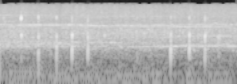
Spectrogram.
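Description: A short burst of sparse applause, with about nine sharp, irregular hand claps at a moderate level, pausing briefly in the middle. No one speaks.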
